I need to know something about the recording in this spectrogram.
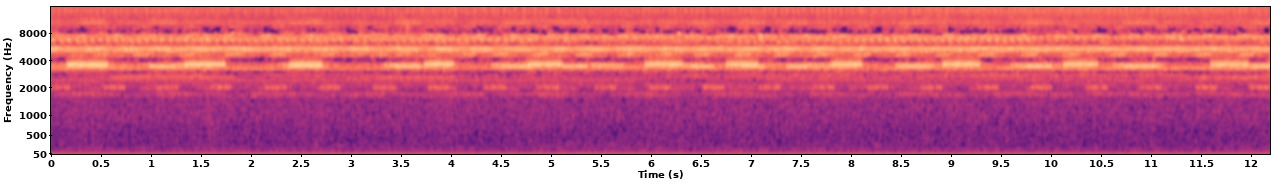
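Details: Chorus of crickets chirping in a park as evening falls: a constant piercing high buzz with regular bursts of chirps roughly every second, loudness rising and falling gently throughout.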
